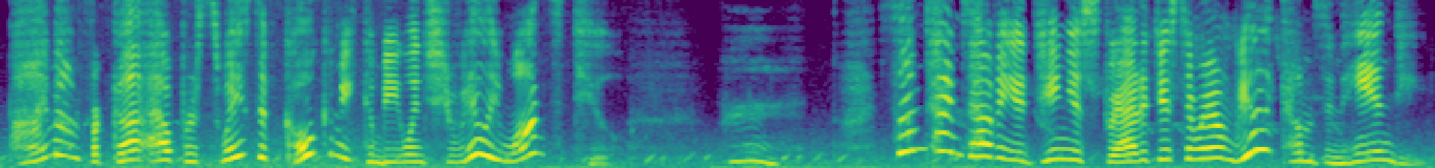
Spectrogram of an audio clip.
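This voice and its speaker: A woman voicing a tiny, squeaky, childlike fairy companion in a video game, perky and blunt. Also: huge pitch swings, moderate pace, heavy background noise, full character voice. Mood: impressed. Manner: speaks of self in third person. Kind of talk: video game character acting.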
